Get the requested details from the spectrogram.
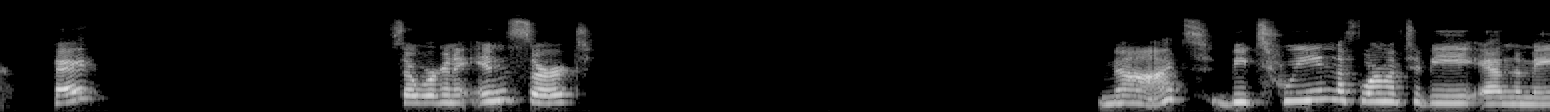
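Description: A woman speaks clearly and calmly, heard through a microphone.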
